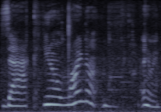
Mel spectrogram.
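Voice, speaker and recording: A woman's voice: on the high side, animated, fairly quick. A woman giving casual, sweary let's play commentary and reading a visual novel aloud, giggly and stumbling over the text. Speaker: gaming YouTuber. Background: music behind the voice.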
